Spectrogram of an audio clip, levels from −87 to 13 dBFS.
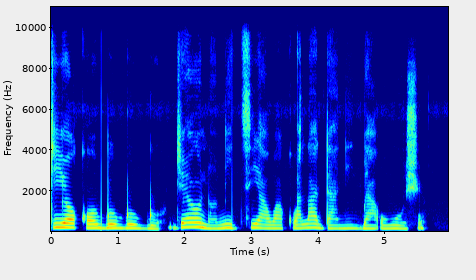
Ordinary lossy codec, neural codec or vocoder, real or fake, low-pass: none; autoencoder, 48 kHz, 128 numbers a frame, DAC-VAE, trained on Japanese speech; fake; 9.9 kHz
